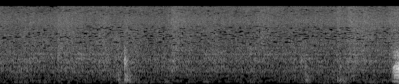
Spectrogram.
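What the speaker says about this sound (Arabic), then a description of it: "في الوقت ده بنزل بالبصلة العادية اللي هي متقطعة، قلب قلب كده جميل" Chopped onion frying in a hot pan, a steady loud sizzle and hiss with faint scrapes as it is stirred, close and continuous.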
